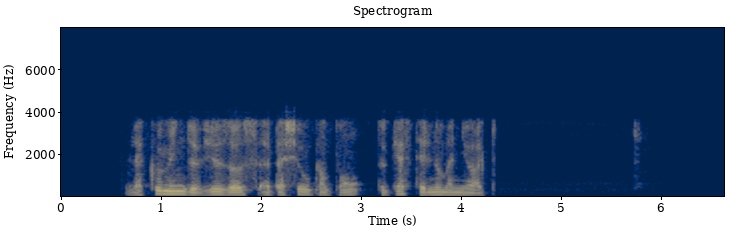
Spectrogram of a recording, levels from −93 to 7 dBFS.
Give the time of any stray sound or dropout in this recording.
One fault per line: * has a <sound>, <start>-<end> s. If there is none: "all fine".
all fine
